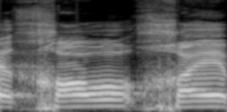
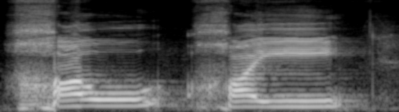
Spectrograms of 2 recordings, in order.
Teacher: اس کو بھی بہت سارے خو خے پڑھتے ہیں، خا یا زبر خے، خے نہیں پڑھنا، معروف پڑھنا ہے، خو خی۔ عین واو زبر عو، عین یا زبر عی، عو عی۔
